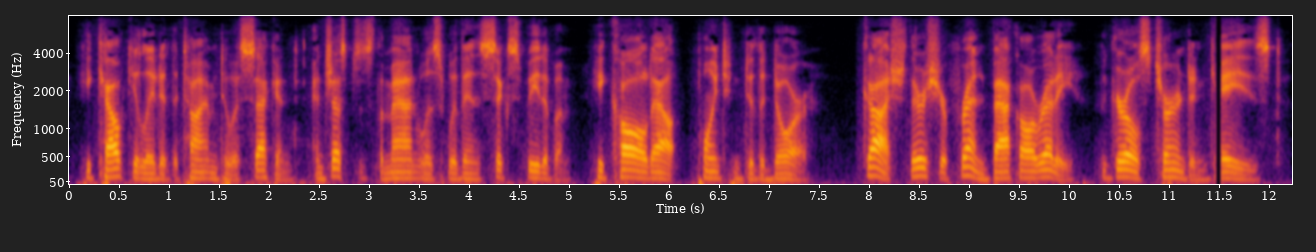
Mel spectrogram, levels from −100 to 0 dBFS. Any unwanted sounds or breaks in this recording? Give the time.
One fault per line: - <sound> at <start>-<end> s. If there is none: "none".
- dropout at 11.5-11.5 s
